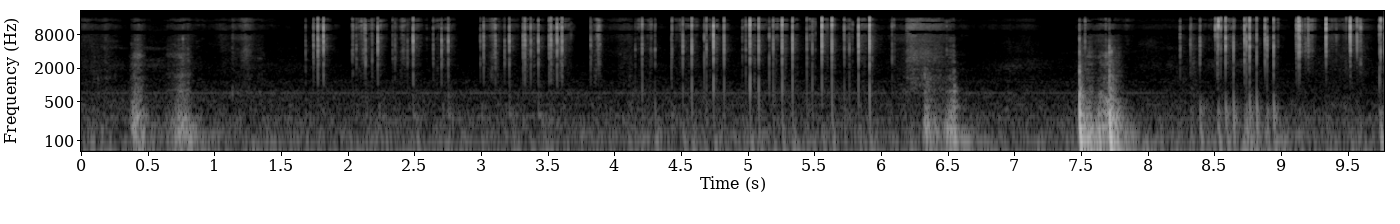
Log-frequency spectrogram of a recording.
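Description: Long pink acrylic nails tap and scratch a large 20 oz Mainstays Hazelnut Cream glass jar candle with a paper label, filled with wax, while a hand turns the jar. Quick, light clicking taps and dry scratchy rubbing run throughout over a faint steady hum. A few duller, louder knocks and handling bumps stand out, strongest near the end.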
